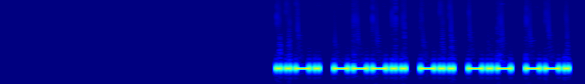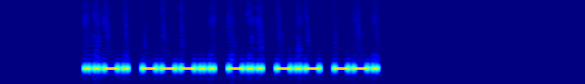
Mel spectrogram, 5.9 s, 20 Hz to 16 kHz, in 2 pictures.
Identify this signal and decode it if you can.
Morse code, heard as a keyed tone, about 52 wpm, 700 Hz. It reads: F8DKG F8DKG
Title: DXCC-100 Call Signs - 5 Characters - Repeated 2x - 50wpm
